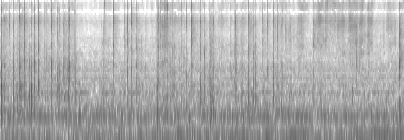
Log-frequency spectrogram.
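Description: Long pink acrylic nails tap quickly along the sides of a tall plastic body cream bottle with a red and gold label and a red cap, likely full, held in the hand. The taps come as a fast, steady stream of short, dull clicks with very little ring, over a constant low-frequency hum.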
